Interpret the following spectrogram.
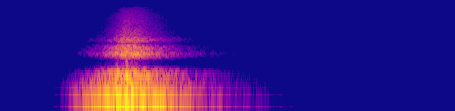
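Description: A single whoosh sound effect with a deep boom beneath it, swelling up about a third of a second in and gone by about one second, as the animated logo intro of a news video plays.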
